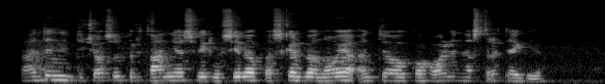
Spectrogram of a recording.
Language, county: Lithuanian, Kaunas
